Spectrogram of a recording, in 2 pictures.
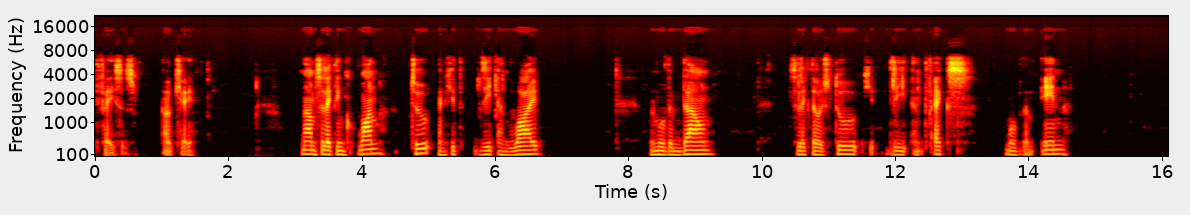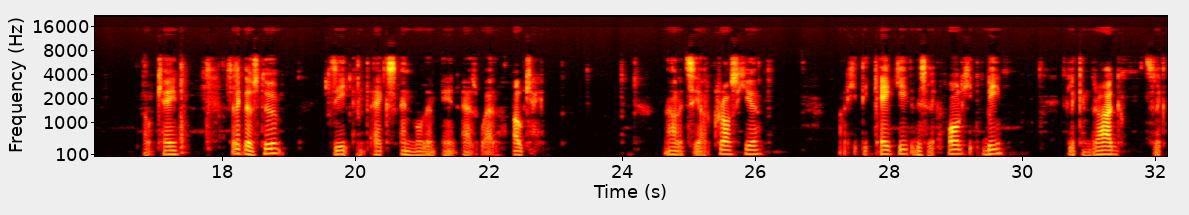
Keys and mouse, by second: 0.7-2.4 middle drag, 3.1 middle click, 4.0-6.5 right drag, 5.8 g, 8.6-9.6 drag, 10.0-12.7 right drag, 12.0 g, 16.8-18.6 drag, 18.0 right click, 18.6 middle click, 18.8-20.1 right drag, 19.6 g, 22.2-23.4 drag, 24.0 click, 25.5 click, 26.3 click, 27.8 a, 29.4 b.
